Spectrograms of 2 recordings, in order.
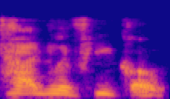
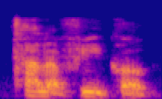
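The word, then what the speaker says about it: Tagliafico: to pronounce that right it's not toddler pico it's ton of people she's silent straight up all right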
